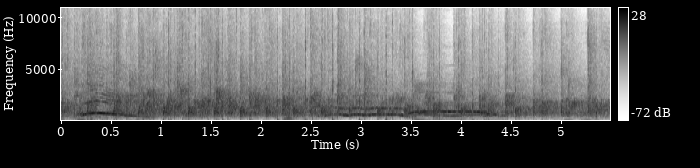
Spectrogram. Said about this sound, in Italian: L'applauso?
